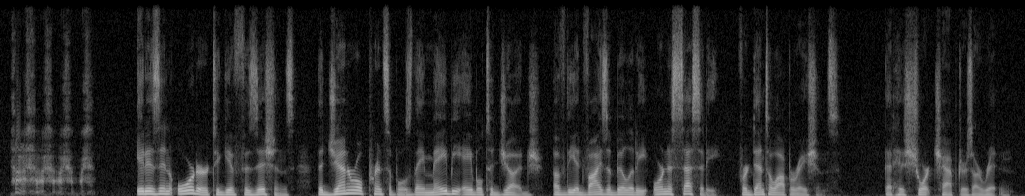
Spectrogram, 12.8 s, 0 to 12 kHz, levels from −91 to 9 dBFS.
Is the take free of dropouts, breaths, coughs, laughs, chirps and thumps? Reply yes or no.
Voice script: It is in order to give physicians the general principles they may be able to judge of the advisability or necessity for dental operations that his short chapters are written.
no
